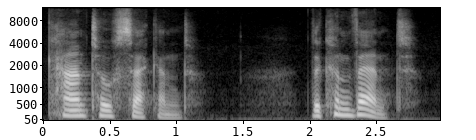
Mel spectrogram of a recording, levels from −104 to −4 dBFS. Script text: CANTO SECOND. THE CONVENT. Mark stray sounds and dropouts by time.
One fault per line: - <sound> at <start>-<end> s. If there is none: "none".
none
